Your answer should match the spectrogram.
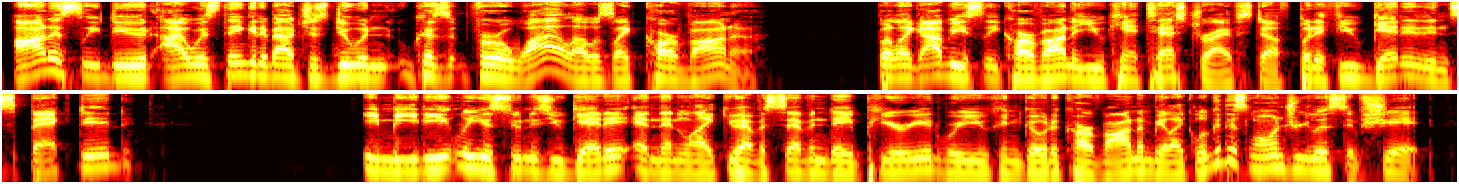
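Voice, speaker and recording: A man with a rough voice hosting a podcast, chatting casually in rambling, slangy, profane talk to a live audience online. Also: medium pitch, fast, no echo, studio quality. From northeastern United States. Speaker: podcast host. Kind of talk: casual live chat, reading listener comments.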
